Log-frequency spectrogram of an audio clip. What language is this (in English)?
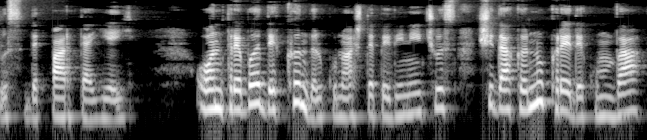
Romanian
